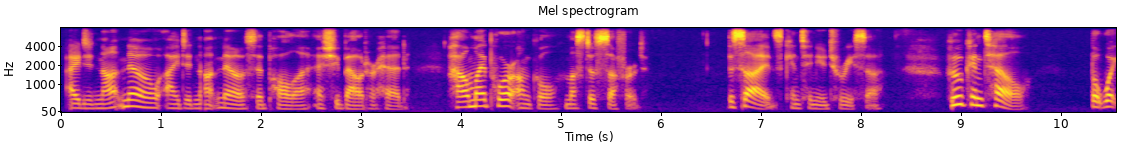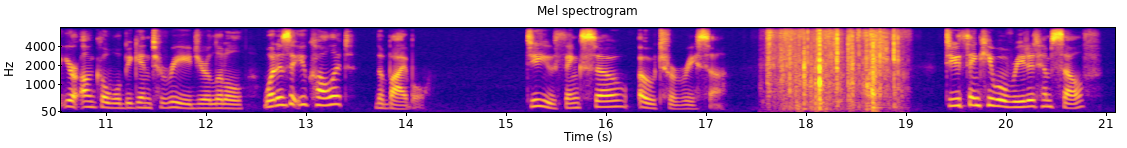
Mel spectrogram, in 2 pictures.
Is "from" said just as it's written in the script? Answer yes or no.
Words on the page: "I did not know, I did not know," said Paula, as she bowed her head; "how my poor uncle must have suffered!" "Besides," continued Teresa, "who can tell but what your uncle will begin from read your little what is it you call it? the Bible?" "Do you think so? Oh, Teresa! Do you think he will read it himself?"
no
